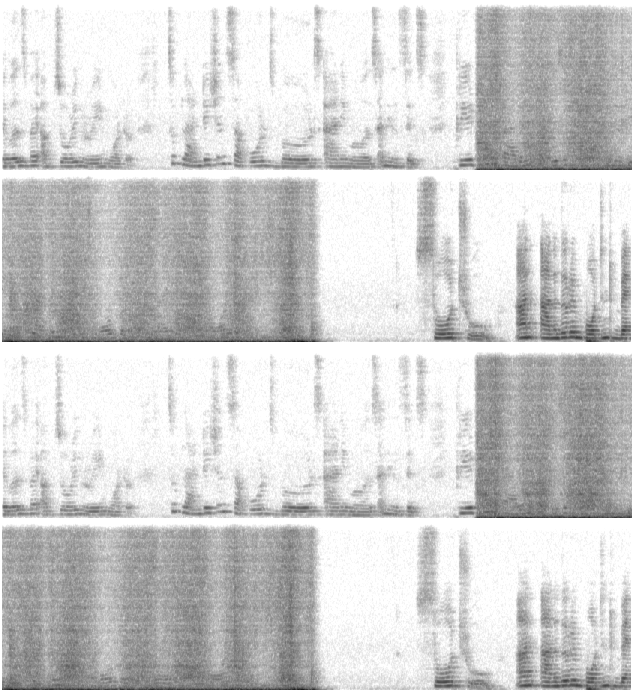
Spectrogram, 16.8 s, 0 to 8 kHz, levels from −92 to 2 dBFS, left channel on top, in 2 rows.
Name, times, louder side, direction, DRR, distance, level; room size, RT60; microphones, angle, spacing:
voice 1, 0.0-1.7 2.2-12.3, right 1 dB, 20° left, 0 dB, 0.7 m, -42 dB
sound 1, 6.3-12.6, equal, 30° right, 0.4 m, -20 dB
voice 2, 13.9-14.9 15.2-16.7, left 2 dB, 50° left, 0 dB, 0.3 m, -28 dB
2.6 x 2.1 x 2.3 m, 0.31 s
head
